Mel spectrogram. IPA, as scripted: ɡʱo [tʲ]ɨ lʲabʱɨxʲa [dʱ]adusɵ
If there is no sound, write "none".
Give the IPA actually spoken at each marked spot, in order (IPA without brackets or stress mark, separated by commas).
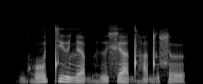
tʲ, dʱ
